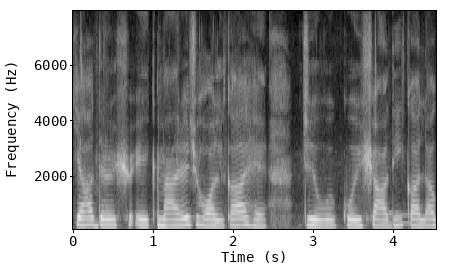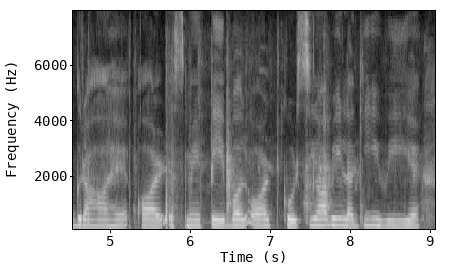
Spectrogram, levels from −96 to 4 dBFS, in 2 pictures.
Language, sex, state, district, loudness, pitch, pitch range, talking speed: Hindi, female, Jharkhand, Palamu, -18 LUFS, 220 Hz, 210-230 Hz, 150 wpm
